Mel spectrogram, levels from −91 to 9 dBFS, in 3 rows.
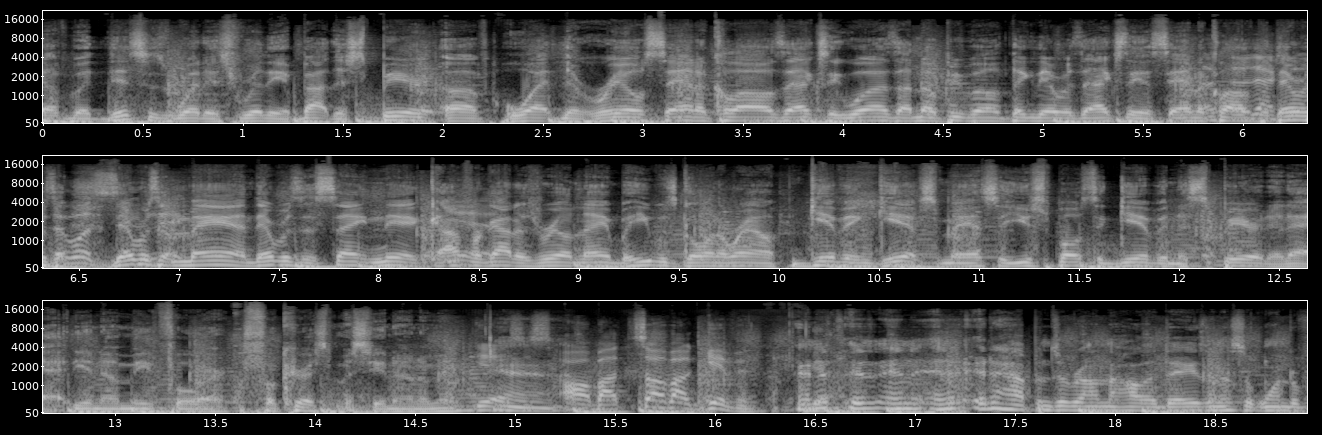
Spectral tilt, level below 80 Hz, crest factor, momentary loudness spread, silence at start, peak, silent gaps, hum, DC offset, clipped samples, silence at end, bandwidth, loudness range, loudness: -4.5 dB/octave; -28 dBFS; 18 dB; 3 LU; 0 s; 0 dBFS; none; none; under 0.1%; under 0.1%; 0 s; over 20 kHz; 2 LU; -19 LUFS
